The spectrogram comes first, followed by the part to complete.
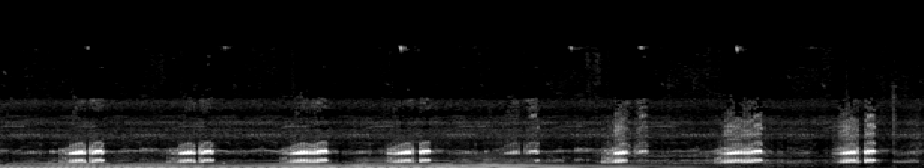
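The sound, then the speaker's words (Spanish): A toad croaks in a steady series of short, evenly spaced, clear calls, heard from afar in dense forest, over a low sustained drone that fades out before the last few louder croaks. “y no se sabe si era un sapo o un tigre.”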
